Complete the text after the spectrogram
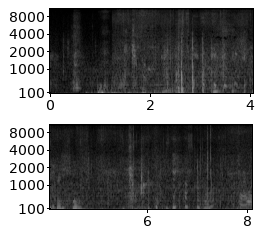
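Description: A middle-aged man talks excitedly up close, outdoors.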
